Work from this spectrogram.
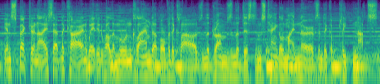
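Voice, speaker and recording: An actor playing a wry, hardboiled American private detective, narrating and wisecracking in an old radio drama. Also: male voice, on the low side, fairly even intonation, fairly quick, few pauses, music in the background, lightly acted. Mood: tense storytelling. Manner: dry, wisecracking.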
